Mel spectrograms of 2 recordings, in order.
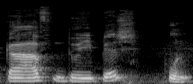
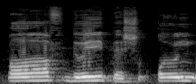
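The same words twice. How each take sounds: First: Light k in কুন; light Arabic k; thin kaf. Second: Heavy back q in কুন; slow heavy Arabic q; thick qaf. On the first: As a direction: say কাফ and কুন with a thin, ordinary k. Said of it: "কাফটা কিন্তু পাতলা করে". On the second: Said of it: "এই কফটা কিন্তু মোটা করে". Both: Shown as a demonstration.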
